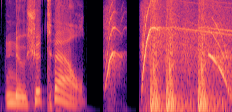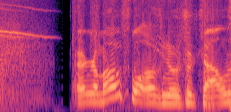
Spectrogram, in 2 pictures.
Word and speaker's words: Neuchâtel: Now, I want you to tell me which of the following phrases best rhymes with this word. Hee-haw gel, boofa bell, P.U. they smell, or who the hell? The cheese is pronounced Neuchâtel.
